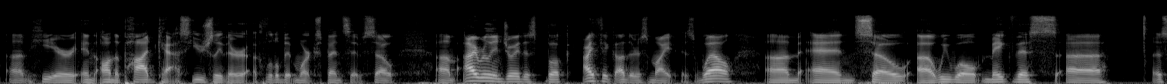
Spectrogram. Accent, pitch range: American, 100-130 Hz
